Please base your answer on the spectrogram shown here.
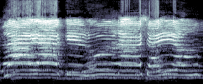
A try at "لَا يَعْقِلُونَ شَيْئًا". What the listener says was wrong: نون کو لمبا نہیں کرنا لا يعقلون شيئا لا يعقلون شيئا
